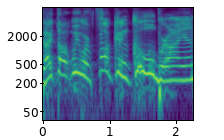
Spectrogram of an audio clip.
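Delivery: hammed-up betrayed friend; mock betrayed. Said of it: "Oh, I was like".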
